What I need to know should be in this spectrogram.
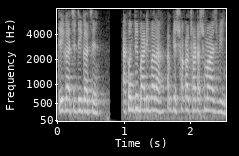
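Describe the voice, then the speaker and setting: A cartoonish woman's character voice, squeaky and high-pitched, very fast and flat in a monotone. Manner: smug, wheedling.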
